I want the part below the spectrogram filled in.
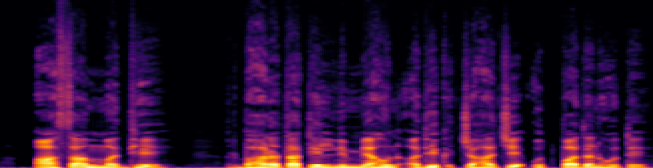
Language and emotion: Marathi, neutral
